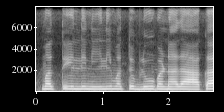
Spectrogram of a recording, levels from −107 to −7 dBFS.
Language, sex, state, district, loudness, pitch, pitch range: Kannada, female, Karnataka, Bidar, -17 LUFS, 245 Hz, 235-250 Hz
